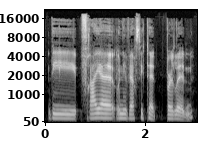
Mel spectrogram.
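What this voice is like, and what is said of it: German accent pronunciation. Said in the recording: “100% points for that down pronunciation ... To the accent ... how do I say this with a German accent?”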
